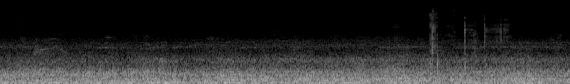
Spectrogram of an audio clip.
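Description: Steady, loud low rumble and rolling roar from inside an underground metro train in Antwerp, Belgium, with faint rattles and a brief squeal or clatter toward the end.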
